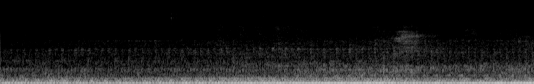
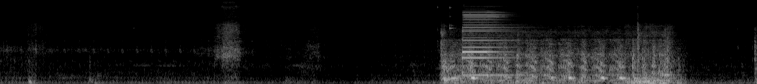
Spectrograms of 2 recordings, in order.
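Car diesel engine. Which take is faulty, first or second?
second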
